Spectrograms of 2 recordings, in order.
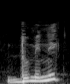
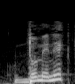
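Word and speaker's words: Domènec: Eu jogou, queria só que perguntar para ele me confirmar qual é a pronúncia correta em catalão do novo técnico do Flamengo. – Dominic Torrent. Dominic Torrent.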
